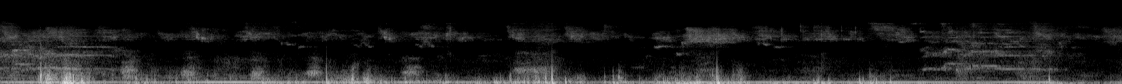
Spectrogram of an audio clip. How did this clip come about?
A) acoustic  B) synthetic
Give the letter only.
B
